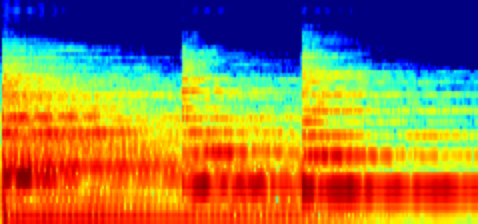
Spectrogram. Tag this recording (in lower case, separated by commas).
keyboard (musical), piano, music, musical instrument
